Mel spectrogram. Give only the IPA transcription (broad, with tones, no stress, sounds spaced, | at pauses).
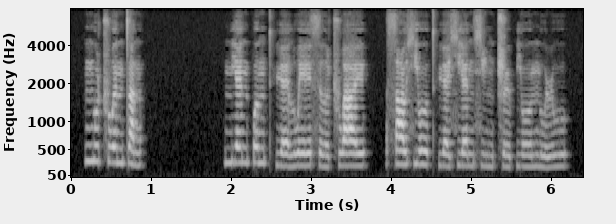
n̪ u˥ ʈ͡ʂ w ə˥ n t̪ a˨ n | m j ɛ˥ n p ɤ˥ ŋ t̪ʰ ɥ ɛ˨˩ l w e˧˥ ɪ̯ s ɹ̩˨˩ ʈ͡ʂ w a˥ ɪ̯ | s ɑ˥ ʊ̯ ɕ j o˥˩ ʊ̯ t̪ʰ ɥ ɛ˨˩ ɕ j ɛ˧˥ n ɕ i˨˩ ŋ ʈ͡ʂ ɻ̩˧˥ p j o˧˥ ʊ̯ n̪ u˨˩ ɻ u˥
